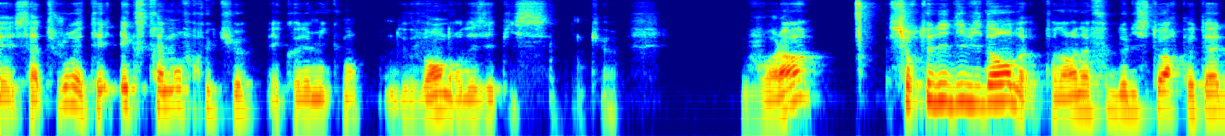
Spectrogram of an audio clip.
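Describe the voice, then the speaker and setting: A man's voice: lowish voice, dark tone, breathy edge. A man hosting an investing video, talking casually and directly to the viewer with lots of fillers and crude slang. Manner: loose and chatty, frequent fillers and crude slang; addresses viewer directly and informally. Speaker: stock investing video host. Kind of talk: casual screen-share investing explainer.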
